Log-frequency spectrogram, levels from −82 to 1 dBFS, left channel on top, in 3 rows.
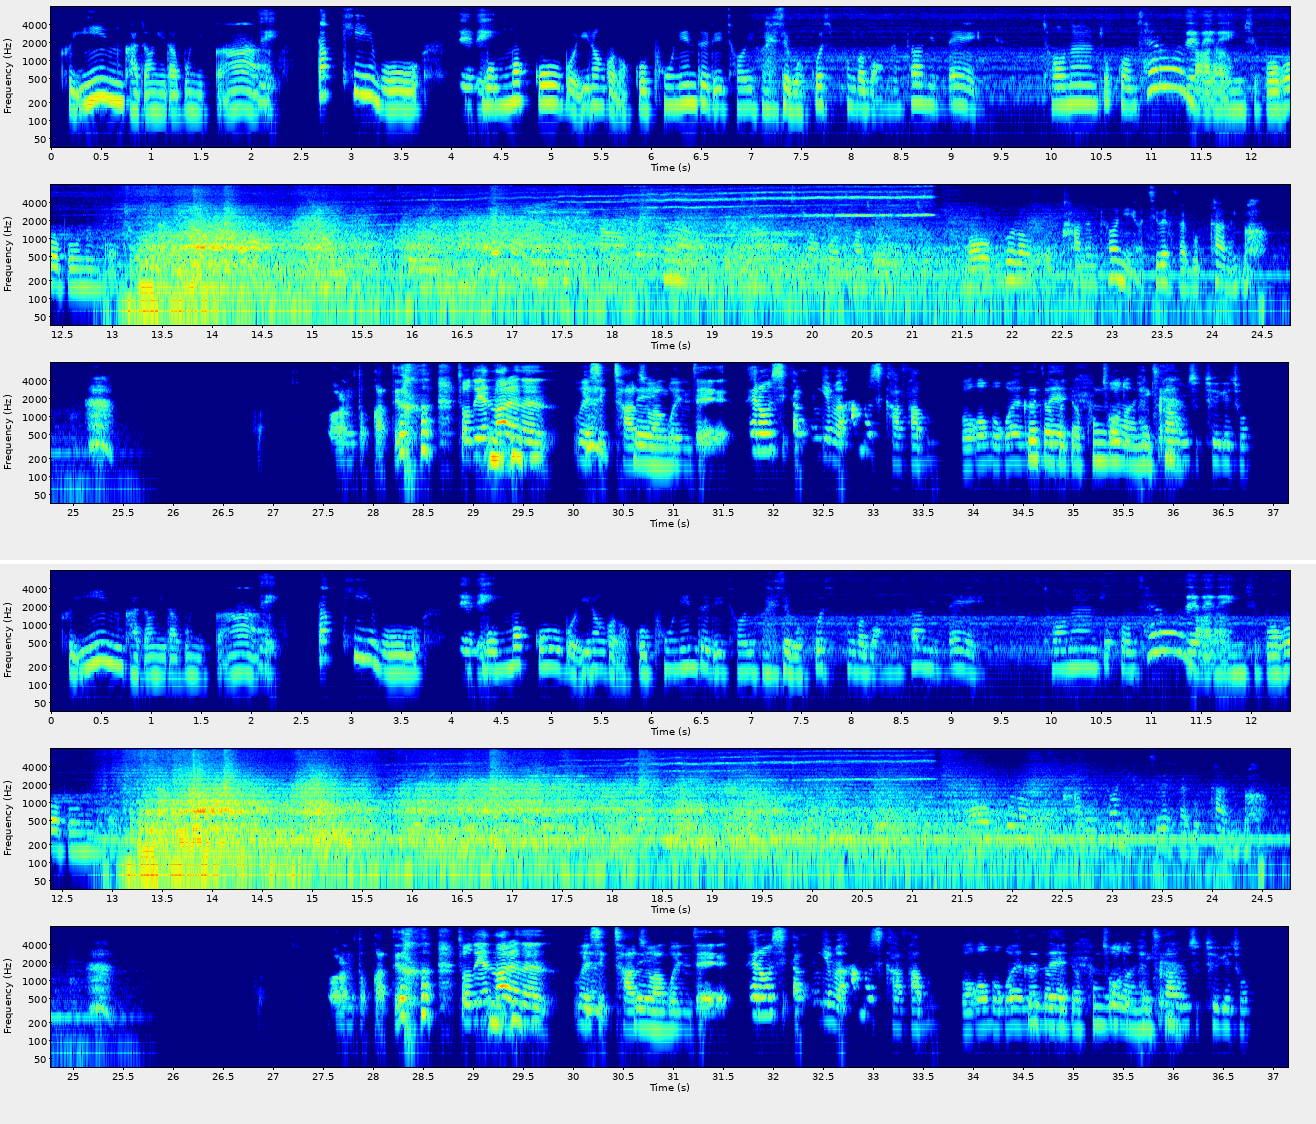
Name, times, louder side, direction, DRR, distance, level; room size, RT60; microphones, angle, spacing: voice 1, 0.1-2.2 2.7-3.9 4.3-9.3 9.9-14.8 15.4-22.2 22.5-24.6 25.1-25.4 29.1-29.7 30.1-30.3 30.6-31.1 34.6-36.1, left 6 dB, 85° left, 0.4 m, -41 dB
sound 1, 6.9-21.2, left 5 dB, 50° left, 0.9 m, -48 dB
voice 2, 11.4-11.8 16.2-16.3 16.6-17.8 27.6-29.7 30.0-33.5 33.9-34.9 35.4-35.5 35.8-36.7, left 1 dB, 15° left, 0.6 m, -37 dB
sound 2, 12.8-24.7, right 3 dB, 50° right, 0.6 m, -32 dB
2.4 x 2.3 x 2.3 m
head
